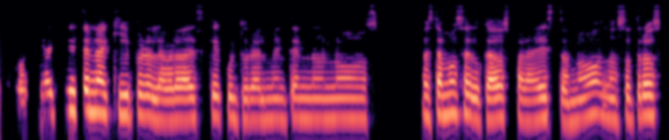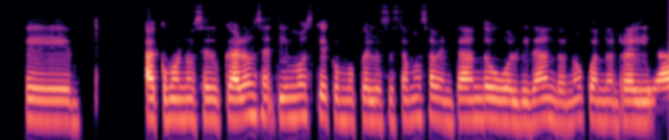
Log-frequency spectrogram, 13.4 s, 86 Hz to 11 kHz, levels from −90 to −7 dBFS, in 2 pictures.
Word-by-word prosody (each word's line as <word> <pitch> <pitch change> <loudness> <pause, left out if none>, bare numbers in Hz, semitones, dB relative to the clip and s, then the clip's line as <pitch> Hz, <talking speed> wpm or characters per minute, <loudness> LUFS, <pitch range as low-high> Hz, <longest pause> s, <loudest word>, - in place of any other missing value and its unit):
o 165 - -4
o - - -12
sea, 215 +1 -2
existen 235 +1 +3
aquí, 210 -1 +2
pero 200 0 0
la 180 -2 +1
verdad 180 +1 +3
es 180 0 -10
que 200 -1 -2
culturalmente 180 -1 -5
no 180 0 -6
nos 185 0 -6 0.4
no 200 - 0
estamos 215 +3 +2
educados 185 -1 +3
para 170 +1 -1
esto, 185 -3 -2
¿no? 190 +6 0
Nosotros, 195 +2 0 0.3
eh, 170 -2 0 0.7
a 185 - +9
como 180 0 +1
nos 180 -1 -5
educaron, 180 +3 +4
sentimos 190 0 -3
que 195 -2 -2
como 175 -2 -5
que 175 - -2
los 170 -1 -5
estamos 180 +2 -7
aventando 180 0 +1
u 175 - 0
olvidando, 165 0 -1
¿no? 175 +4 -6
Cuando 175 -2 -2
en 165 - -7
realidad 165 -1 +1
180 Hz, 170 wpm, -24 LUFS, 175-190 Hz, 0.7 s, a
